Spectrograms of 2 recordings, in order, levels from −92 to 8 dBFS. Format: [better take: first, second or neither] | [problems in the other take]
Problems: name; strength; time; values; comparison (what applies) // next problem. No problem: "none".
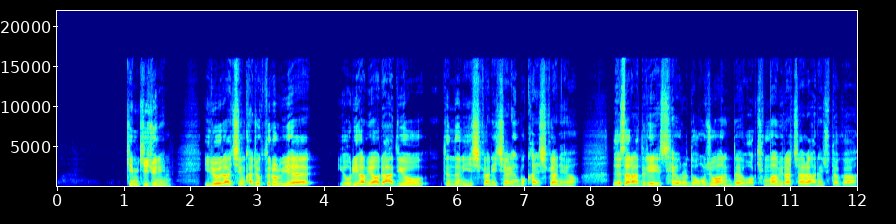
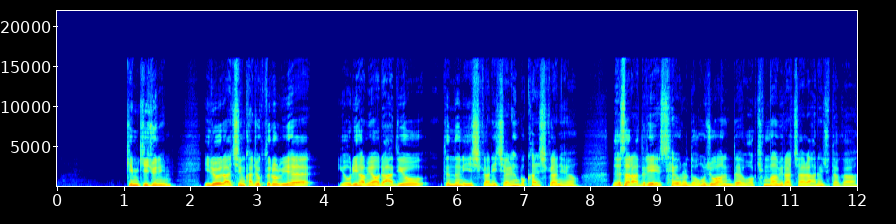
second | thin; very; fading below 400 Hz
